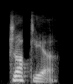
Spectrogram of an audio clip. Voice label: "trochlea", Indian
